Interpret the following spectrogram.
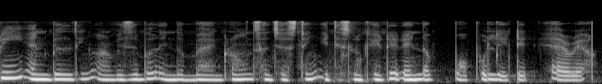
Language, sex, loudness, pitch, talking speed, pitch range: English, female, -13 LUFS, 225 Hz, 150 wpm, 215-240 Hz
